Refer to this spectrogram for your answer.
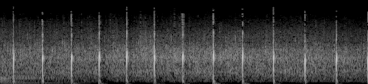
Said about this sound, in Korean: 우리 바나바 위해서 박수하시죠.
